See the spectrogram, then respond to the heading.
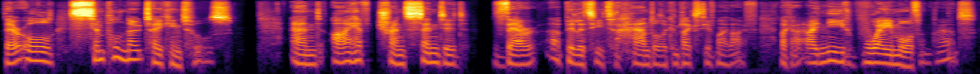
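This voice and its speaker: A man co-hosting a tech podcast talks through his setup step by step, emphatic and enthusiastic. His voice sits at an ordinary pitch. It is recorded close and dry, with almost no room sound. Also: moderate pace, no room sound. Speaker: podcast co-host. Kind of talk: casual tech chat with screen demo.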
